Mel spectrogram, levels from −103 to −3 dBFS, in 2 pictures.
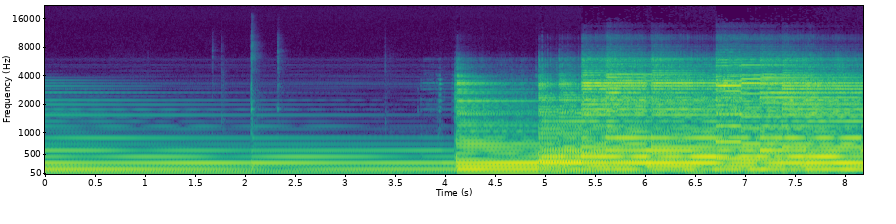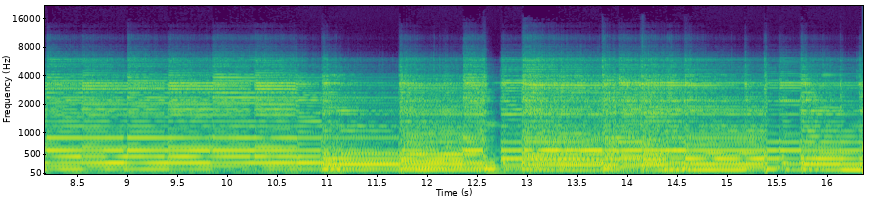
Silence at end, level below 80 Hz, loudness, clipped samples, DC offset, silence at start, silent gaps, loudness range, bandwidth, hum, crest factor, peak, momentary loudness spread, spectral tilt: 0 s; -34 dBFS; -10 LUFS; under 0.1%; under 0.1%; 0 s; none; 12 LU; 7.6 kHz; 60 Hz at -50 dBFS; 10 dB; 0 dBFS; 15 LU; -6 dB/octave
